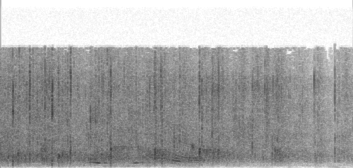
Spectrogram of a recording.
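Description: Steady, dense applause from an audience, a continuous crackle of many hands clapping at once that holds its level and tapers slightly at the end.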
